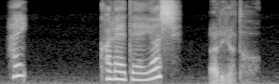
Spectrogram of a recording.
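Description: A young girl speaks softly and brightly.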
